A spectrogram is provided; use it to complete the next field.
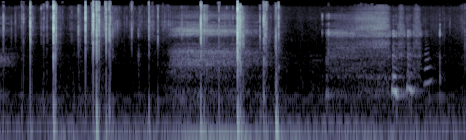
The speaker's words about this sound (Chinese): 撕开它。撕丝袜如果能缓解你的压力的话，也是一个合适的办法。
